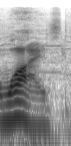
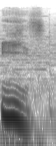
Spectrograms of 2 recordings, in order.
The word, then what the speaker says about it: Ys: do another ease cover i used to call it wise and then we talked about this a few years ago actually pronounced ease well i ever do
